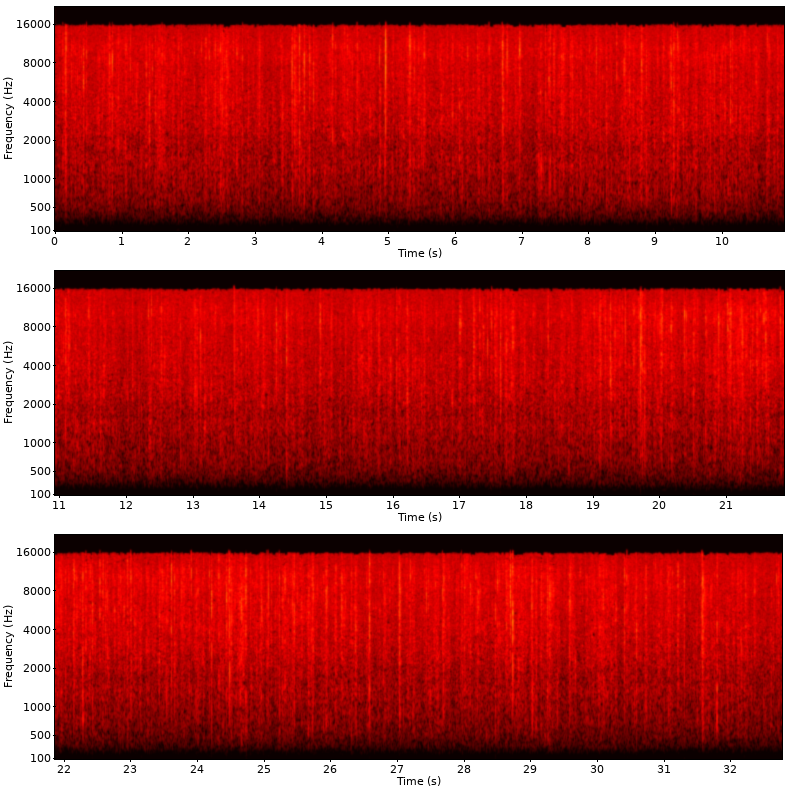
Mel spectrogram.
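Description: A steady hiss of noise dense with fine ticks and crackles, like rain pattering on a surface, holding even throughout.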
